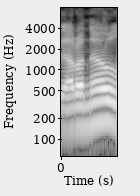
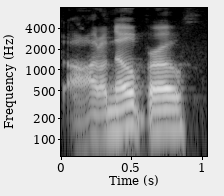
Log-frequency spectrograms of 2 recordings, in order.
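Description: First: Loud, rising bewildered reply; louder rising. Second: Said in the usual way. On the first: Retold or imitated. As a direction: push it out louder, questioning. Retold reply, repeated louder.

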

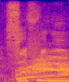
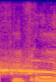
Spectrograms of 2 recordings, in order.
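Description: First: Raised voice. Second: Shrill shout to stop them. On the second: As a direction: yell to end the bit. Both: Real, not acted.

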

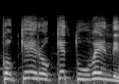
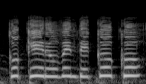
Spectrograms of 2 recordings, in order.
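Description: First: Higher call sung to the singer; sung, demo your line; sung, question half of the hook. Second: Much higher, slow and teasing; sexy. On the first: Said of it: "yo voy a decir". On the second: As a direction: sing it sexy to her. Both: Shown as a demonstration.

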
